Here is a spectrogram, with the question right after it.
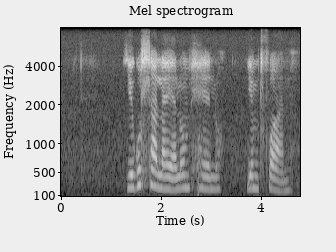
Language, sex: Swati, female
